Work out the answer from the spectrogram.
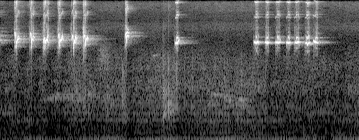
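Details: Sunbird in a cage, aired in morning dew, pouring out rapid trills of high, clear notes in two bursts, five to seven notes each, split by a few single chirps.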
